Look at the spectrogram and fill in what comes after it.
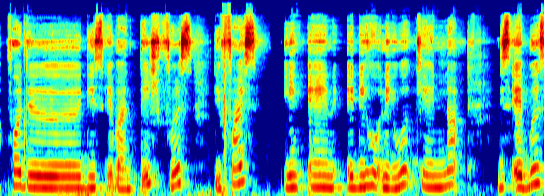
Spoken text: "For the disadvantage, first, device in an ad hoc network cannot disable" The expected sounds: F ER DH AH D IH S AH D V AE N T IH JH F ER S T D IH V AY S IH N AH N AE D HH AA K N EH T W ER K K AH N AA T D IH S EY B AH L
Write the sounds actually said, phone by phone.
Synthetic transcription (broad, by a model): F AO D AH D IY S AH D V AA N T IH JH F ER S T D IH F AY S IH N AH N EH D HH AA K N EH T W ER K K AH N AA T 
